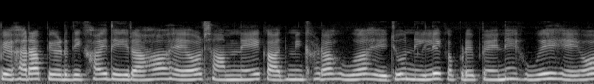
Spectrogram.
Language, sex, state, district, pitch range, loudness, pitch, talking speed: Hindi, female, Uttar Pradesh, Jyotiba Phule Nagar, 220-245 Hz, -16 LUFS, 230 Hz, 210 wpm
